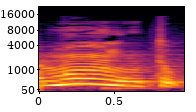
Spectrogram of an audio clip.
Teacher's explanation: foi o brasileiro que acrescentou uma letra N nessa palavra, muito, que não existe da forma escrita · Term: som nasal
